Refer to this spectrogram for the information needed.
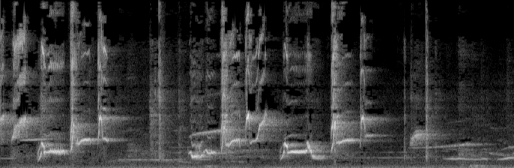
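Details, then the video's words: White-rumped shama giving a contest song with tail flicking, switching voices continuously: loud, varied whistled phrases mixed with harsh squawky notes, delivered in bursts separated by brief quieter gaps, with sharp clicks in the background. "Chòe lửa hót đấuđập đuôi đảo giọng liên tục!. cực bền.chòe lửa hót nhiều giọng"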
